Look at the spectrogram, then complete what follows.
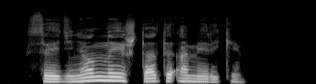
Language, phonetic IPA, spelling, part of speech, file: Russian, [sə(j)ɪdʲɪˈnʲɵnːɨje ˈʂtatɨ ɐˈmʲerʲɪkʲɪ], Соединённые Штаты Америки, proper noun, Ru-Соединённые Штаты Америки.ogg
